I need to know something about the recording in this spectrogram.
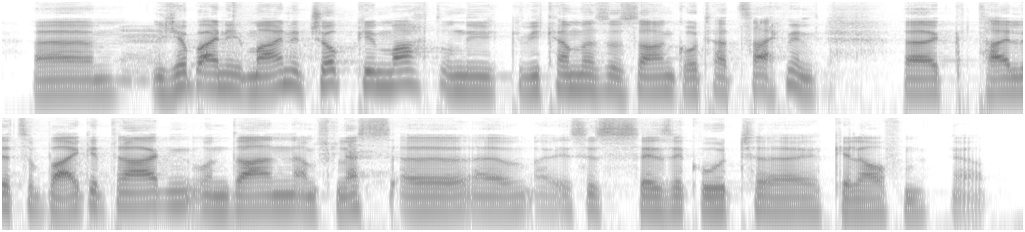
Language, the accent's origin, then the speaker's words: German; Bavaria, Germany; komme ich aus Bayern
